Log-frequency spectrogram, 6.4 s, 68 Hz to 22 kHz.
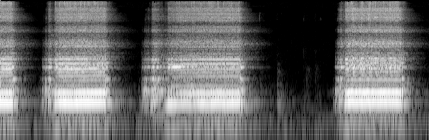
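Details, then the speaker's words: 1931 Ford Model A Coupe horn after a few turns of the armature adjustment screw: three short buzzy, reedy blasts with uneven starts; still needs adjusting and the button contact is sluggish and unreliable. "Needs a little work. I think too the contact in here too is a little sluggish too. I have to hit that button in a certain location or a certain position to make it contact correctly."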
